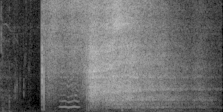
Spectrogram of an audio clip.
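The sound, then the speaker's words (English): A voice imitates a giraffe hum: a short, wavering hummed tone, then a long breathy exhale like a sigh or snort. It is moderately loud, with no speech. “what would be your best guess of a giraffe hum? How would that sound?”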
